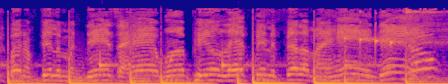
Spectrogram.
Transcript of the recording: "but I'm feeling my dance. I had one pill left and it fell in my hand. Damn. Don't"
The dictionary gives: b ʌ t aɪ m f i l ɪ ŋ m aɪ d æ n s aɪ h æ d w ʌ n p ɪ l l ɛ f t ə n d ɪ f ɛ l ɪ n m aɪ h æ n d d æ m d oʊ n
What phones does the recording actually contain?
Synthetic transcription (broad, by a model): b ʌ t aɪ m f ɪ l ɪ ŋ m aɪ d æ n s aɪ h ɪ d w ʌ n p ɪ l l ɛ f ə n ɪ f ɛ l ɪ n m aɪ h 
